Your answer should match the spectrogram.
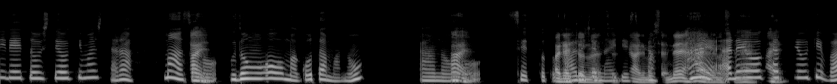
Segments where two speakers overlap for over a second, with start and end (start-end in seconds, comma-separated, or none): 5.5-7.9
